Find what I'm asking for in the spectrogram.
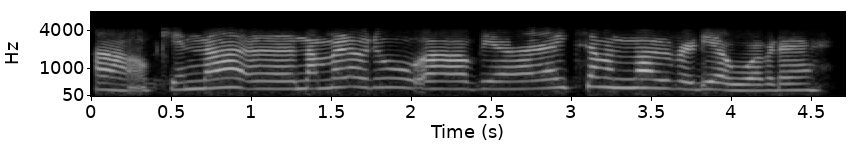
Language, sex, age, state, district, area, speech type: Malayalam, female, 30-45, Kerala, Wayanad, rural, conversation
